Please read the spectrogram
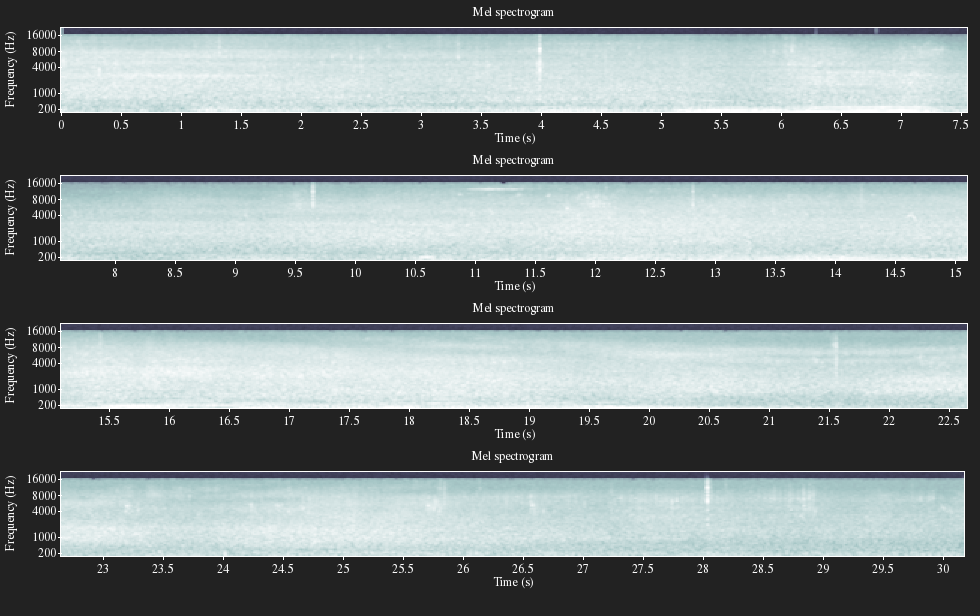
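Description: Road traffic: motor vehicle engines over a steady roadway hum. One engine rises in pitch about five seconds in and drops away about two seconds later, then a steadier engine sound swells and fades over the following ten seconds.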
